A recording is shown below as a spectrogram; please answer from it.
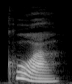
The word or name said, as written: koa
